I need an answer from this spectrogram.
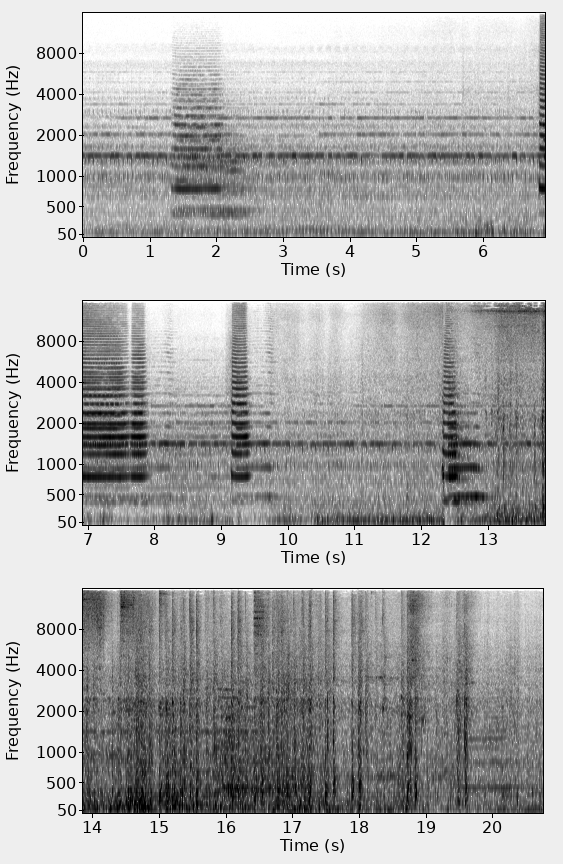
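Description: Train horn sounding several times: a short blast, a long loud blast about seven seconds in, then two short toots, followed by the train passing with a heavy rumble and clickety-clack of wheels from about thirteen seconds on.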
